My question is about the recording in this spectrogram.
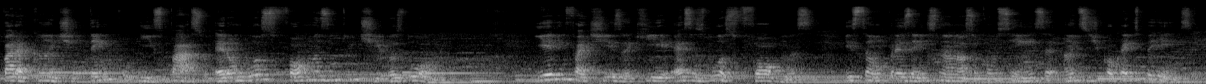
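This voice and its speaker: Patient and explanatory, this Brazilian man voices a didactic philosophy teacher for a student radio drama. He has a high voice with lively intonation and speaks a little slowly, though the capture is very echoey and distant, with loud music behind.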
